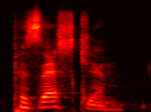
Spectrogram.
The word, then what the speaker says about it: Pezeshkian: Pezeshkian.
